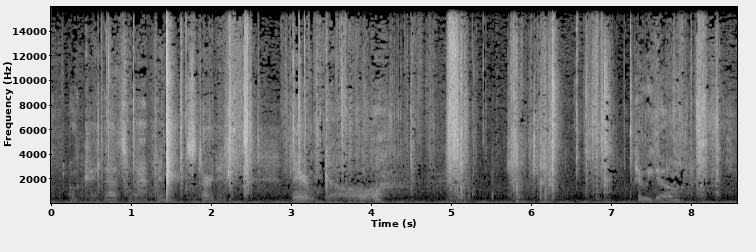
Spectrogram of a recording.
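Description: Clear plastic packaging crinkling and rustling as metal craft dies on a card backing are slid out of their sleeve, with sharp crackles now and then, loudest about a second and a half in and again near the middle.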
